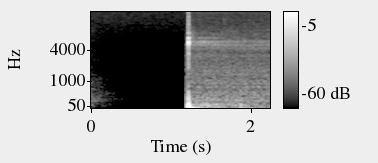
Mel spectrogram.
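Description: Sound drops to dead silence, then a single sharp click a little over a second in as faint steady room hiss comes back: a cut-in click in the live audio feed.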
